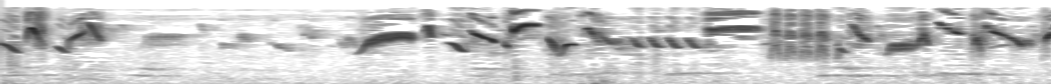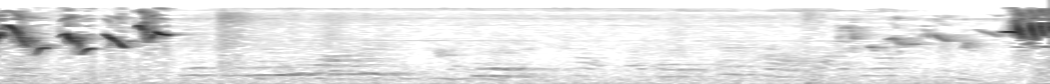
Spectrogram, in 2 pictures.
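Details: Lively Black-throated canary song, recorded clearly to tutor young canaries. A quick chirping phrase opens, then a long run of tumbling high whistles and trills ends near six seconds. Near-silence follows before a final loud note.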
